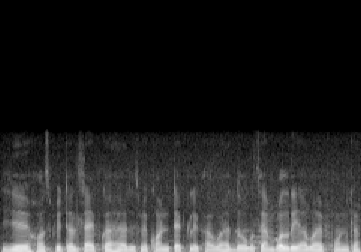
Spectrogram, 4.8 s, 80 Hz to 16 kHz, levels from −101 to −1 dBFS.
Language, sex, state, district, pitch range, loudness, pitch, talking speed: Hindi, male, Bihar, Katihar, 130-140 Hz, -17 LUFS, 135 Hz, 225 wpm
